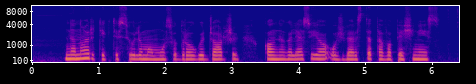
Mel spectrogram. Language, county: Lithuanian, Vilnius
